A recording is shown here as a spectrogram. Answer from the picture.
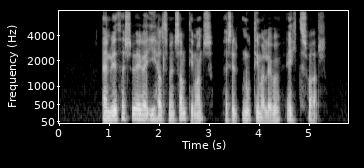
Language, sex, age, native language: Icelandic, male, 50-59, Icelandic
